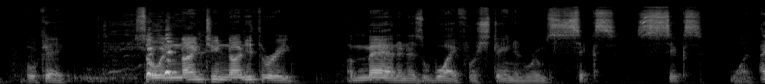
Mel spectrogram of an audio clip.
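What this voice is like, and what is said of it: Deep, spooky voice. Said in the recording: “Lower your voice ... Get real deep. Get real deep and spooky for this.”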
